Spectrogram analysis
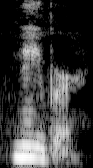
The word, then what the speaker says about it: neighbor: are my neighbor right neighbor so e i g h sounds like long a it's crazy all right good job that was tricky 18.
